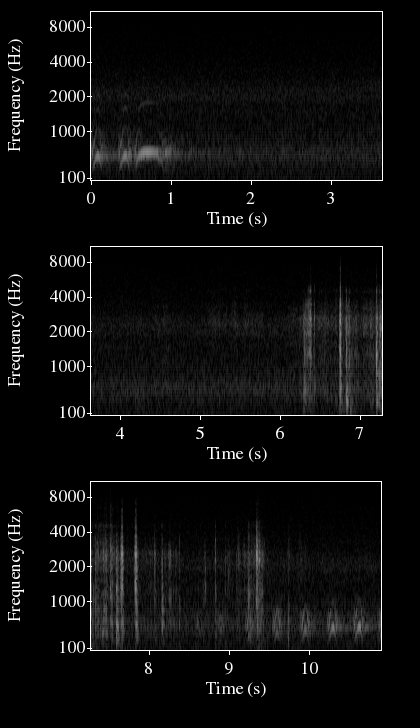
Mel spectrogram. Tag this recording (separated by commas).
owl hooting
